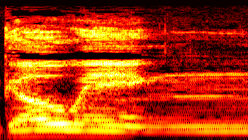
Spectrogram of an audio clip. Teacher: You also have some things that are purely nasally released, like an NG, say in the word going. That's your back of your tongue meeting up with that soft palate, but the soft palate's not also closing off the nasal space, so the NG actually travels through the nose.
